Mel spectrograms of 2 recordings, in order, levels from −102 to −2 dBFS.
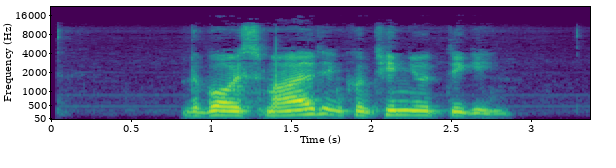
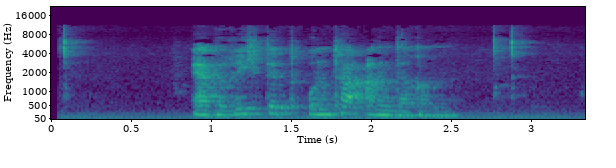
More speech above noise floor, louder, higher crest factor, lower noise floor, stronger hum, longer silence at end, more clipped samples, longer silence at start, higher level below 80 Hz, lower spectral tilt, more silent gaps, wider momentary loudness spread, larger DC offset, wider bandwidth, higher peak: first, 49 dB vs 23 dB; first, -17 LUFS vs -41 LUFS; second, 18 dB vs 26 dB; about the same, -65 dBFS vs -64 dBFS; second, none vs 50 Hz at -60 dBFS; first, 0.55 s vs 0 s; neither; first, 0.8 s vs 0.05 s; about the same, -64 dBFS vs -64 dBFS; first, -5.5 dB/octave vs -3 dB/octave; neither; about the same, 14 LU vs 13 LU; neither; about the same, 11.5 kHz vs 11.5 kHz; first, -2 dBFS vs -18 dBFS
